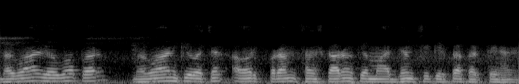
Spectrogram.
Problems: constant background noise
